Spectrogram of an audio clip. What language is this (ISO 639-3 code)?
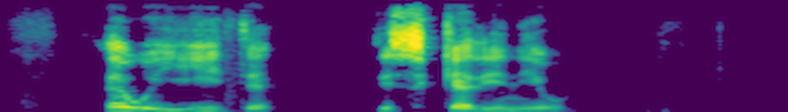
kab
